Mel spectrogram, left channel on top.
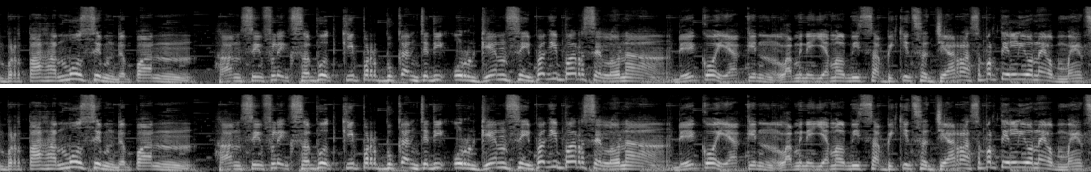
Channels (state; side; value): noise; left; hum, 24 dB below the sound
